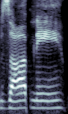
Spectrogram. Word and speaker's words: Xobni: A classic one is a company whose name was spelled X-O-B-N-I. Impossible to pronounce. If I said the name Zobni, which is how it is pronounced, most people wouldn't know how to spell it.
